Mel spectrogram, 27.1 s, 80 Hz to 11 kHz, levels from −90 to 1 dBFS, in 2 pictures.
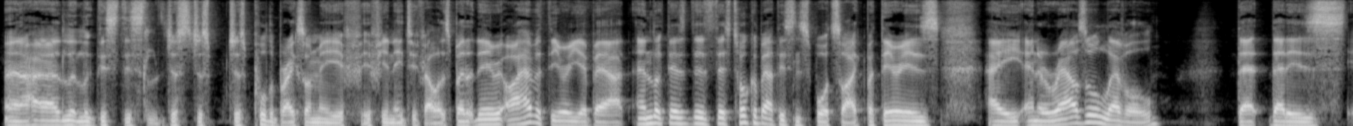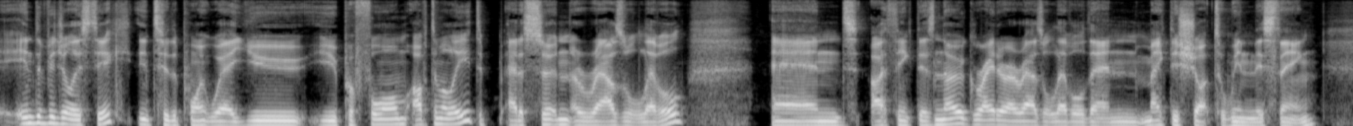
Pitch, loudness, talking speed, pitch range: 110 Hz, -16 LUFS, 175 wpm, 100-130 Hz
